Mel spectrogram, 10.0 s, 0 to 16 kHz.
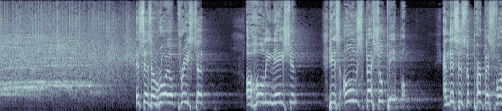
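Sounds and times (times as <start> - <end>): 
audience clapping: 0.0 - 3.2
speech: 2.7 - 4.2, 4.9 - 8.2, 8.8 - 10.0.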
